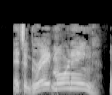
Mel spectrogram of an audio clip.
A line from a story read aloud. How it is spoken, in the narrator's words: one shouted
